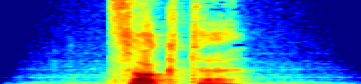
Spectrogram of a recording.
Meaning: inflection of zocken: 1. first/third-person singular preterite 2. first/third-person singular subjunctive II
- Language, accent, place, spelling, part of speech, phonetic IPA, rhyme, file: German, Germany, Berlin, zockte, verb, [ˈt͡sɔktə], -ɔktə, De-zockte.ogg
